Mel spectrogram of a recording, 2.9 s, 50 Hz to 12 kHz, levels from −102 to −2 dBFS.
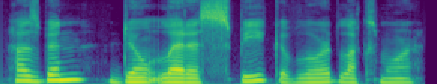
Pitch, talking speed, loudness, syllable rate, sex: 175 Hz, 165 wpm, -17 LUFS, 4.1 syllables/s, female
